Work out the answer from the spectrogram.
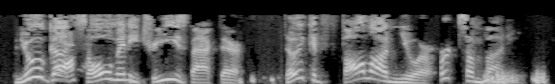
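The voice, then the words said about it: Poor attempt at Minnesota accent. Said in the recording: “I'm trying to do my Minnesota accent ... I can't do it any kind of accent. Somebody's probably going to tell me that was a mix of 8 different things, all of which were wrong”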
